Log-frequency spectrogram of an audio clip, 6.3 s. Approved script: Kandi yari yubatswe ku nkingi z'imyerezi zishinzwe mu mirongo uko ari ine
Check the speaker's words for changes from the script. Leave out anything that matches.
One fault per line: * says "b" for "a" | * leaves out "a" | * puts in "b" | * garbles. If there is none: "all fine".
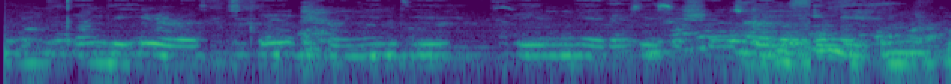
* leaves out "yari"
* leaves out "mirongo uko ari"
